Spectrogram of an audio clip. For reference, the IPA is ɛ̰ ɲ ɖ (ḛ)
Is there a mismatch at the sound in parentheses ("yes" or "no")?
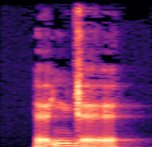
yes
